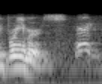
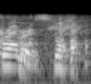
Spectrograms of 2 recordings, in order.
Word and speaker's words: Bremers: well what is that my name is pronounced dreamers which all the people have talked to me know it is ladies and gentlemen Bree murs forget primers as in bremerton I don't everybody everybody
